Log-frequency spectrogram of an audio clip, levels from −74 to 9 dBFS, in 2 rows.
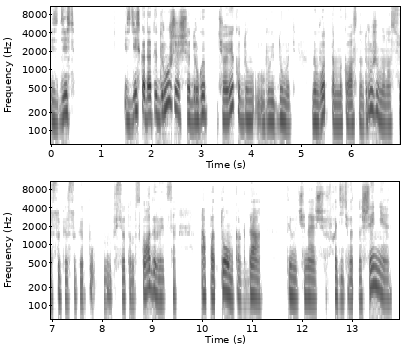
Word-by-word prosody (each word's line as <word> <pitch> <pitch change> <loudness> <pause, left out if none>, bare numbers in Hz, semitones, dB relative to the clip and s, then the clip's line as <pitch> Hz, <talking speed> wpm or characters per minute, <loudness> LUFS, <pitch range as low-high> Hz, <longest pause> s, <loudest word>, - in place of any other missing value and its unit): здесь 150 +6 +2 1.0
здесь, 160 +8 +4
когда 175 0 +8
ты 190 +2 -1
дружишь, 220 - +4
другой 160 +3 +2 0.2
человеку 190 +10 +3
от 160 - -4
ду 150 0 -2
будет 145 0 -5
думать: 145 -5 -3 0.3
"Ну 145 -1 0
вот, 180 +7 +2
там 135 -2 -3
мы 135 - -4
классно 135 0 -3
дружим, 200 - 0
у 135 - -3
нас 130 +1 -6
всё - - -9
супер-супер 130 -4 -9
пу - - -13
м, - - -10
всё - - -6
там - - -12
складывается". 160 - -2 0.5
А 150 - 0
потом, 145 +2 +2
когда 135 +1 -1 0.5
ты 150 - -2
начинаешь 135 -1 -2
входить 135 -4 -7
в 130 - -6
отношения, 140 +1 0
150 Hz, 145 wpm, -27 LUFS, 135-175 Hz, 1.0 s, когда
